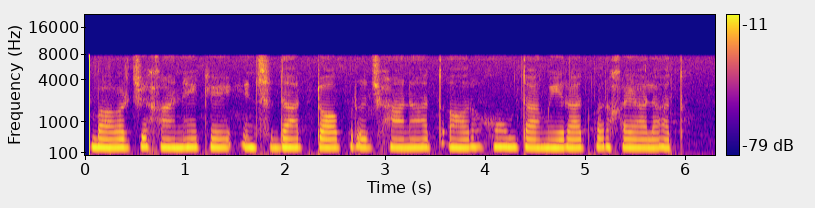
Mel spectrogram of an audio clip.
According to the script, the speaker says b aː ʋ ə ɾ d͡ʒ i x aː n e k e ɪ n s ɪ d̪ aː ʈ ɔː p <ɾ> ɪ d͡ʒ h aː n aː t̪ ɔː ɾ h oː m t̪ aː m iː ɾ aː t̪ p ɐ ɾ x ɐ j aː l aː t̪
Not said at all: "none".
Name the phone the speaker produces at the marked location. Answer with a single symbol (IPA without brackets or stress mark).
ɾ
